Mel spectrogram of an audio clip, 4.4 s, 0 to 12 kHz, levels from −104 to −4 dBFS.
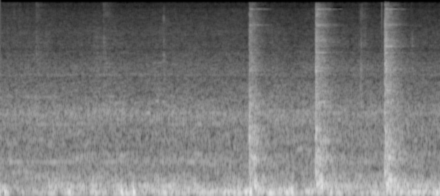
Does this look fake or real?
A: real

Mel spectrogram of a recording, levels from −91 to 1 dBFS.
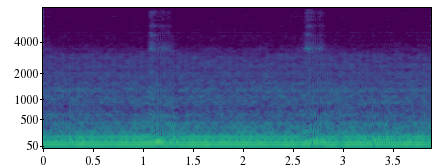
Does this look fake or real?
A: fake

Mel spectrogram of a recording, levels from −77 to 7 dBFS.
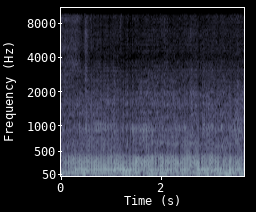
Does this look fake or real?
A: fake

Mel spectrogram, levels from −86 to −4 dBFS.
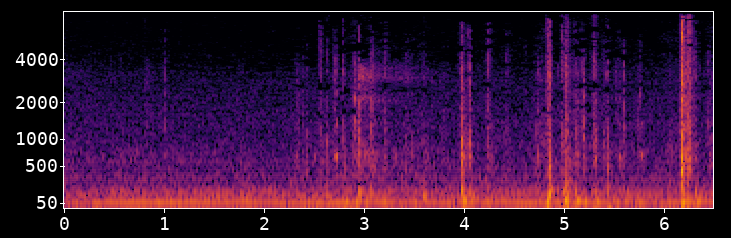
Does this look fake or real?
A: real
